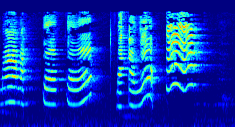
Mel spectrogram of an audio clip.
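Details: Green ringneck parrot kept as a pet, speaking words such as "mummy" and "radhe radhe"; a run of five or six clear, harmonic syllables with swooping, bending pitch, delivered in quick succession.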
